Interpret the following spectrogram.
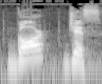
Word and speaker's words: gorgeous: So gorgeous, 2 syllable, I will stress on gore.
